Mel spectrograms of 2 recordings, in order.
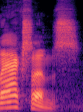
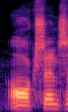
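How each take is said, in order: First: "accents" with an open first vowel, as in "axe"; "accents" with the usual short a; standard pronunciation. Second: "accents" with a rounded first vowel, like "oxents"; "accents" the squirrelly local way; regional pronunciation. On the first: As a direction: say "accents" as "axents". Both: Shown as a demonstration. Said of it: "Talking of accents".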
